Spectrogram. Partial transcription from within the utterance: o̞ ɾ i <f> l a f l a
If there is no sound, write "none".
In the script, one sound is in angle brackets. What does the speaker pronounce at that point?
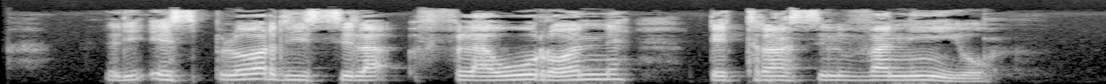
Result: s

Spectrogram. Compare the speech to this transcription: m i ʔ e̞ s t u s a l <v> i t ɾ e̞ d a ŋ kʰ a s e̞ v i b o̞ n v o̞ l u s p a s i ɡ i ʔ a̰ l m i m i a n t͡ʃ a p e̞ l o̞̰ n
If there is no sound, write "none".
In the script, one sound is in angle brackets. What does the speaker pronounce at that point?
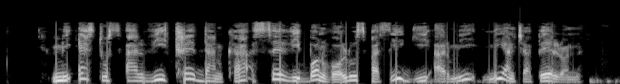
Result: v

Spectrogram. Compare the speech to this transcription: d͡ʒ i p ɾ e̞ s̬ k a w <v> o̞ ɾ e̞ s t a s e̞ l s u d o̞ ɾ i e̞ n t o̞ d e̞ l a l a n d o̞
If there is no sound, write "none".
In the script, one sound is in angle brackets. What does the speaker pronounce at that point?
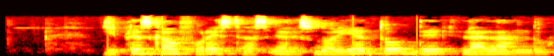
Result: f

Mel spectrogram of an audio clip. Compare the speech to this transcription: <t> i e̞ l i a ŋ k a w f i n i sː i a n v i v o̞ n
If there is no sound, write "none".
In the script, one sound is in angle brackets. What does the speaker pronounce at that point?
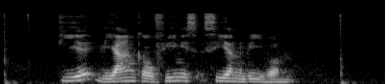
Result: t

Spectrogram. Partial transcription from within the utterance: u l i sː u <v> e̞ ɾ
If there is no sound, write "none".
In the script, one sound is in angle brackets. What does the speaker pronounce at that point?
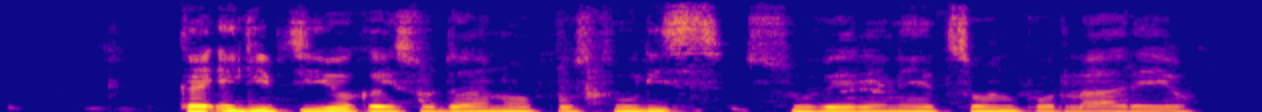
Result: v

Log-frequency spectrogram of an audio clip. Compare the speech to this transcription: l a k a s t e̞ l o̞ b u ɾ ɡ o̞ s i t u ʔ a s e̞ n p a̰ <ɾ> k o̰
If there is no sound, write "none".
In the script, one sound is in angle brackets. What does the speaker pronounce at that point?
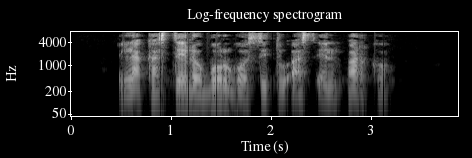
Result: ɾ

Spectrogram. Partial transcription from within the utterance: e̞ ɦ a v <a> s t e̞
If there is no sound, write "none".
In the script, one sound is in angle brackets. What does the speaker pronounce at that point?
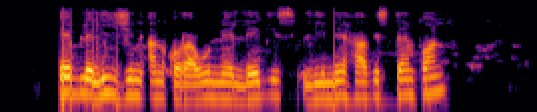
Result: i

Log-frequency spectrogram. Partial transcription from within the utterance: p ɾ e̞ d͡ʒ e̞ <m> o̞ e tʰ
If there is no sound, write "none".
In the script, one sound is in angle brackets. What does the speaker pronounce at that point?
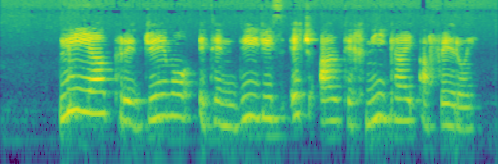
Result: m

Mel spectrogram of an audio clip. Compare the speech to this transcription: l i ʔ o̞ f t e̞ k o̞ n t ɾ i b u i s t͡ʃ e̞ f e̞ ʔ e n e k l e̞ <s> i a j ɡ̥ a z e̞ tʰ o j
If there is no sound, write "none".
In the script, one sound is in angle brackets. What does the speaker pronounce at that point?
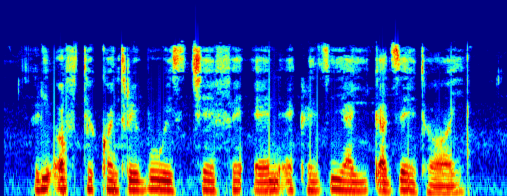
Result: z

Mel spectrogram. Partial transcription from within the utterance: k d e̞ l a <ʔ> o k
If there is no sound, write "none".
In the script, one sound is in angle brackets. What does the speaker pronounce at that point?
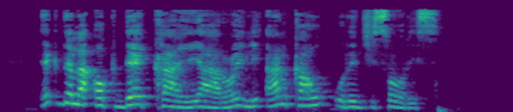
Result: ʔ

